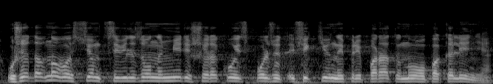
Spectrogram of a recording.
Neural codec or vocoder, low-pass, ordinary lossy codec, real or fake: none; none; none; real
